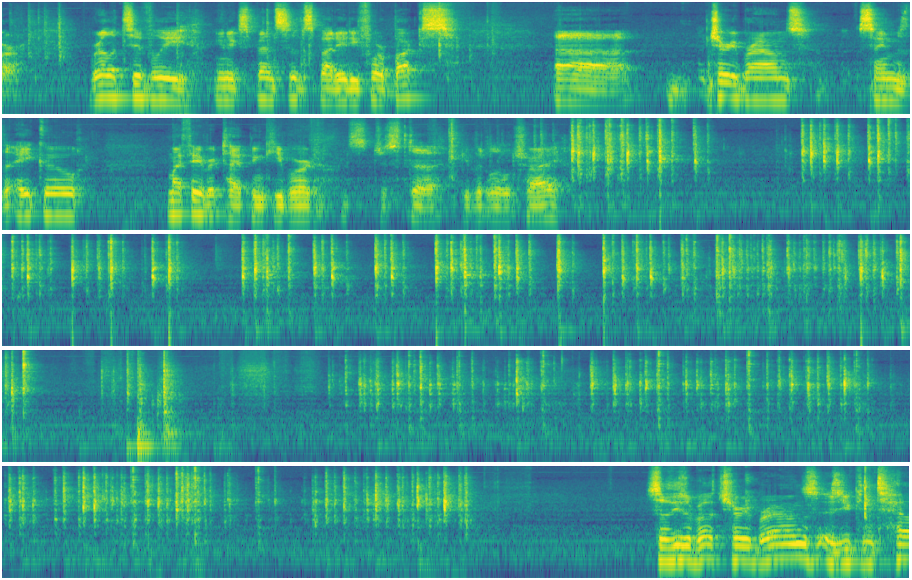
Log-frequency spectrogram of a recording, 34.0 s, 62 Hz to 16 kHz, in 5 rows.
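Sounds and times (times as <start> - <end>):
mechanical keyboard typing: 10.2 - 20.7, 22.9 - 30.8.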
